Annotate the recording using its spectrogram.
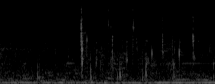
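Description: Faint mouth sounds of eating ice cream off a spoon: small wet clicks and smacks as it is swallowed, over a low steady hum.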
